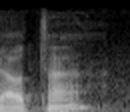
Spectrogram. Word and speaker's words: Autun: como los franceses no dicen todo lo que escriben, creo que se pronuncia Autun,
